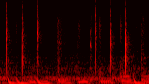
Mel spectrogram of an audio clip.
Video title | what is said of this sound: Lattafa Asad Zanzibar - Worthy Successor To Asad Or A Let Down? | it feels solid this one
